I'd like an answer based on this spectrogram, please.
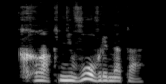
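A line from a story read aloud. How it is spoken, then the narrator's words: Muttering. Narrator (Russian): пробурчал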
